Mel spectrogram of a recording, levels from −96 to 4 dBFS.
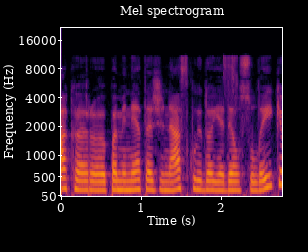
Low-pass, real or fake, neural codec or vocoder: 10.8 kHz; real; none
